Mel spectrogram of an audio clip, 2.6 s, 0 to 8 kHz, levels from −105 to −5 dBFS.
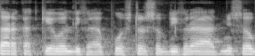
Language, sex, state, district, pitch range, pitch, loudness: Hindi, male, Bihar, West Champaran, 135-140 Hz, 135 Hz, -19 LUFS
